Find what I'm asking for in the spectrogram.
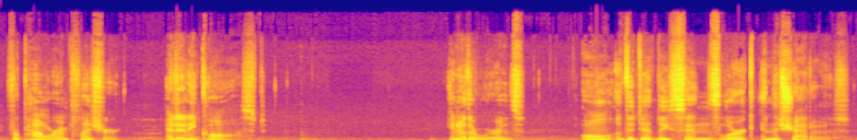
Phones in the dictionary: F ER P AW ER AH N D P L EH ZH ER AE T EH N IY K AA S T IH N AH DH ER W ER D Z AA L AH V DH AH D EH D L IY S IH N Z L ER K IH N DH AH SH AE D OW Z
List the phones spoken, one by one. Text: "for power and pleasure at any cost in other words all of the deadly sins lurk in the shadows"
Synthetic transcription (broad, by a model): F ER P AW ER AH N P L EH ZH ER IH T EH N IY K AA S T IH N AH DH ER W ER D Z AA L AH V DH AH D EH D L IY S IH N Z L ER K IH N DH AH SH AE D OW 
